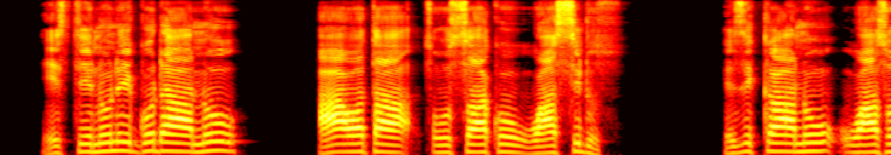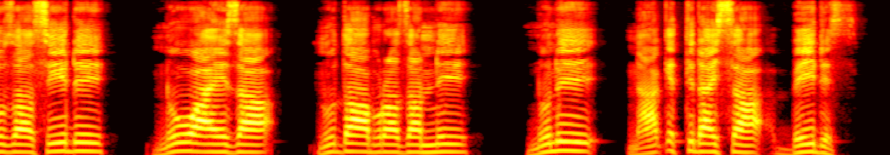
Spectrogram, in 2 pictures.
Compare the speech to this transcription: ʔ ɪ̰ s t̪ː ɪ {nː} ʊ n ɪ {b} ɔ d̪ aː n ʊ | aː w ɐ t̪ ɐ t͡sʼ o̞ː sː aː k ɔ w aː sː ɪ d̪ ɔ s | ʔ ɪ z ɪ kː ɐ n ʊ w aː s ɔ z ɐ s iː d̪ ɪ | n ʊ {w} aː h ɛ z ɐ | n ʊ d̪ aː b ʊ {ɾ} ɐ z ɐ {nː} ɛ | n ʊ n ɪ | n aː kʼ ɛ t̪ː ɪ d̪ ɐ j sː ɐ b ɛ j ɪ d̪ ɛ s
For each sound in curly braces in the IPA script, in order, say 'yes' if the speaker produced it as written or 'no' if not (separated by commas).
no, no, yes, yes, yes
